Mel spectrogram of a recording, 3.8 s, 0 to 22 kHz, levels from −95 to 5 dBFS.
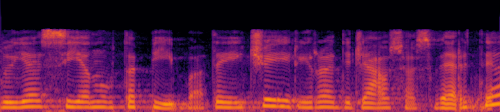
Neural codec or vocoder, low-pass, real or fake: codec, 16 kHz, 16 kbps, FunCodec, trained on LibriTTS, 50 frames a second; 7.2 kHz; fake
